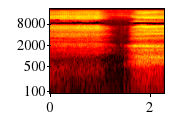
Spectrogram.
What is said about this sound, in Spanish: Inhalo por la nariz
